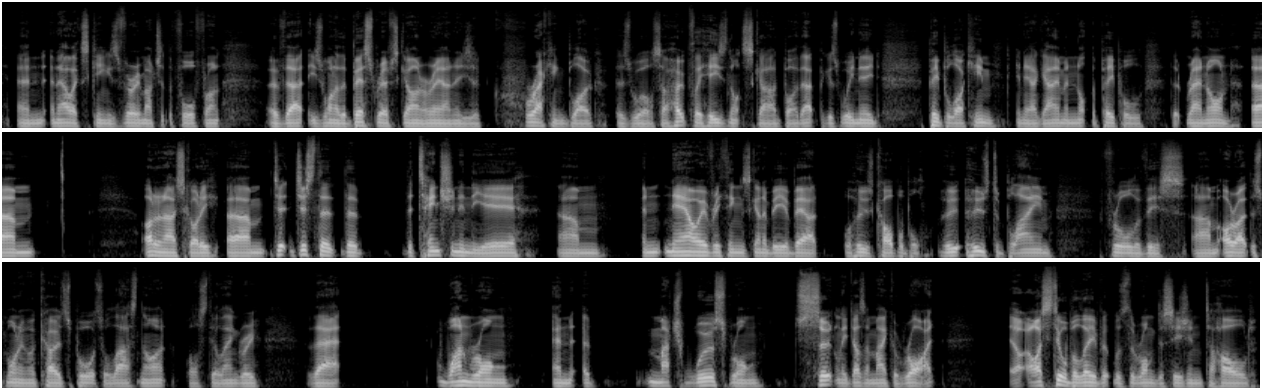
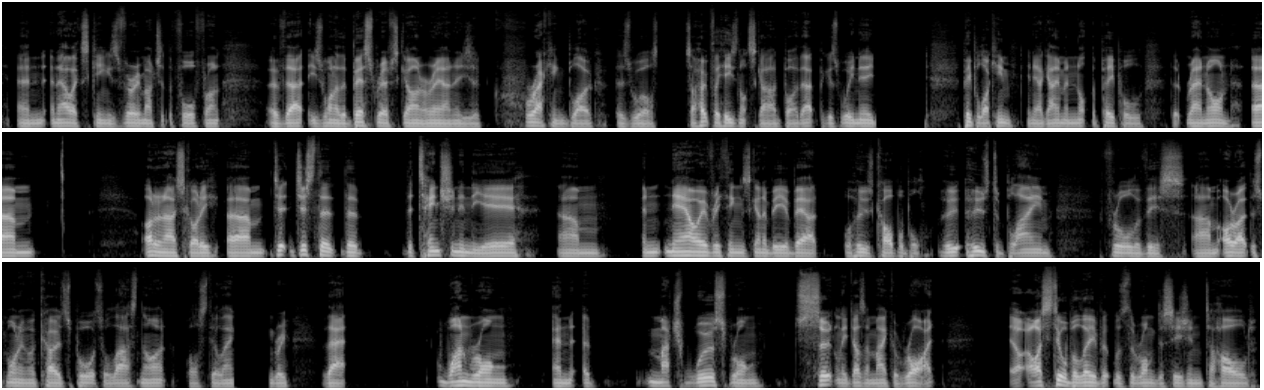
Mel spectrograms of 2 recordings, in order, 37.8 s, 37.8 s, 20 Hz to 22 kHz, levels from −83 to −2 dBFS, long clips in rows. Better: first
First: none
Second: audio freezing; at 6.5 s, at 8.5 s and at 28 s

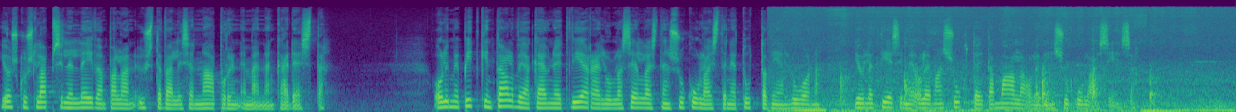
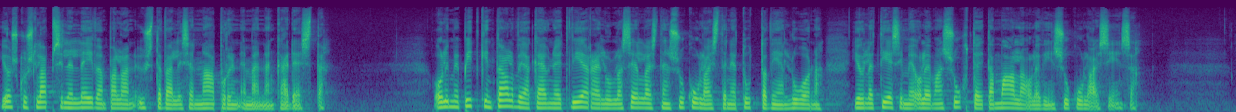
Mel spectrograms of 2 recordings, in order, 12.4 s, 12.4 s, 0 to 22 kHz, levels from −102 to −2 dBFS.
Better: second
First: footsteps; noticeable; from 7.5 s on; peak 3 dB below the speech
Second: none

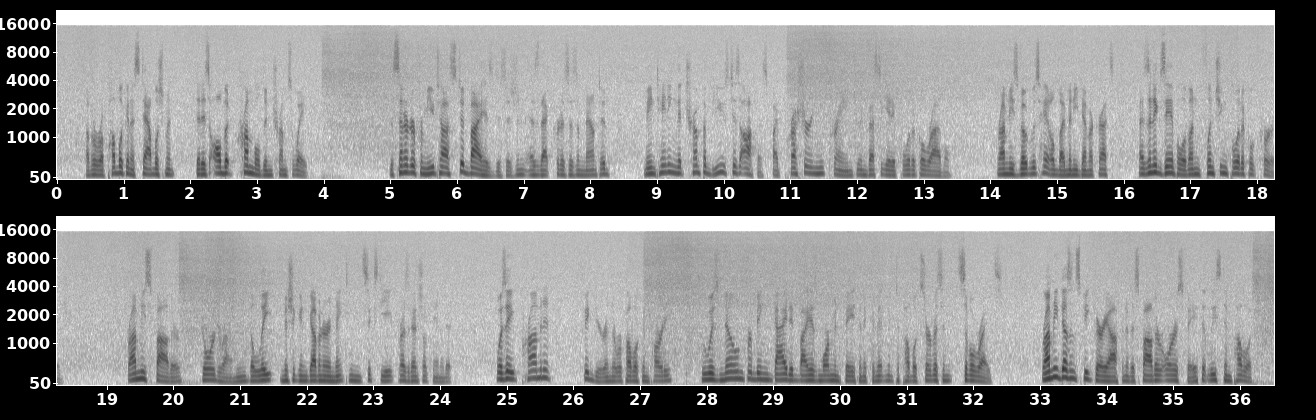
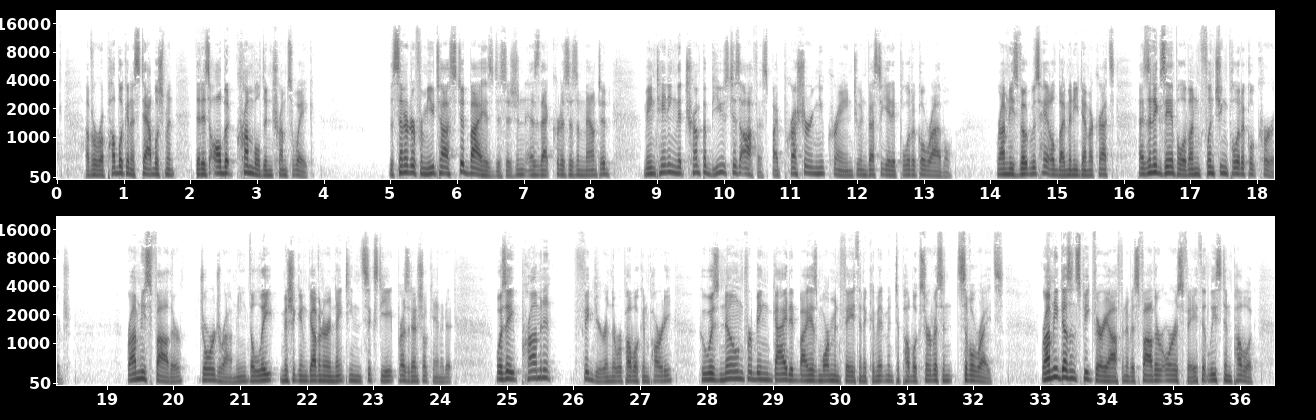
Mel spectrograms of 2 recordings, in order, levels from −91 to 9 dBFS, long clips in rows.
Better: second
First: hiss; loud; throughout; 10 dB below the speech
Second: none

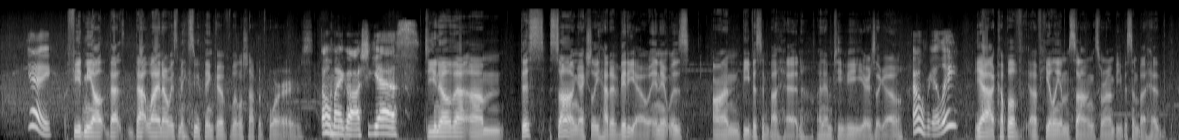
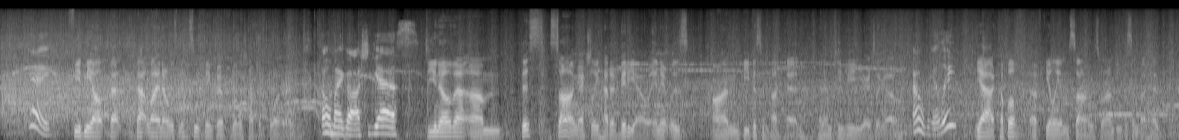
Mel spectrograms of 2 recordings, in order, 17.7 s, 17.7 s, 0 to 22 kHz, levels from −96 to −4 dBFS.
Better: first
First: crowd noise; faint; throughout; 30 dB below the speech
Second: crowd noise; loud; throughout; 6 dB below the speech

